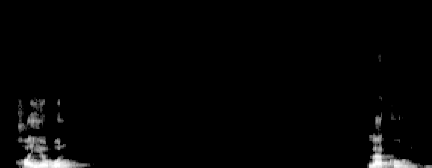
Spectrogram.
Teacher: dari tanwin Khairun lakum maka tanwin ini datain bertemu dengan lam dileburkan ke huruf lam tanpa gunah tidak boleh khairullakum ditekan terlalu lama dia cukup dimasukkan saja tanpa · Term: Bila Ghunnah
